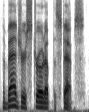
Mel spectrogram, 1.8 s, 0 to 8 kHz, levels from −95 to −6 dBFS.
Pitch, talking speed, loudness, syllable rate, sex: 130 Hz, 200 wpm, -15 LUFS, 5.1 syllables/s, male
